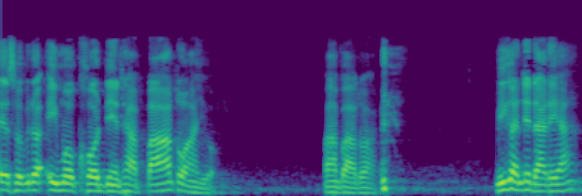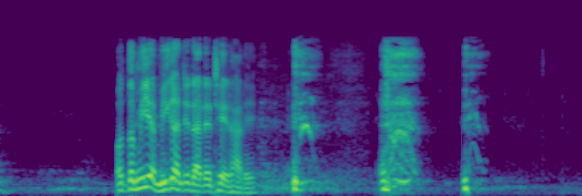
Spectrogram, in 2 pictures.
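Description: A middle-aged man speaks calmly and slowly, close to a microphone.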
